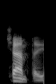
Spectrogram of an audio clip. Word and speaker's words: Ciampa: Ciampa, yes.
